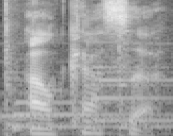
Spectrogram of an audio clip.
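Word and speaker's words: Alcázar: 12th and 13th century i think it's actually pronounced alcasa it's a fortified city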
